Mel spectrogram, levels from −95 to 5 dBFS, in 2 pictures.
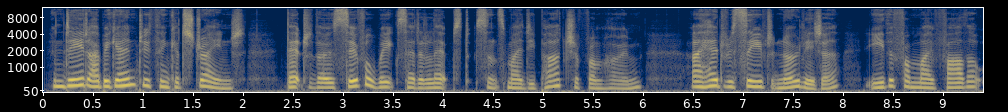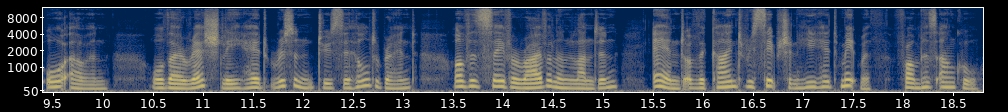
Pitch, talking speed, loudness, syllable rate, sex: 195 Hz, 170 wpm, -19 LUFS, 5.1 syllables/s, female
